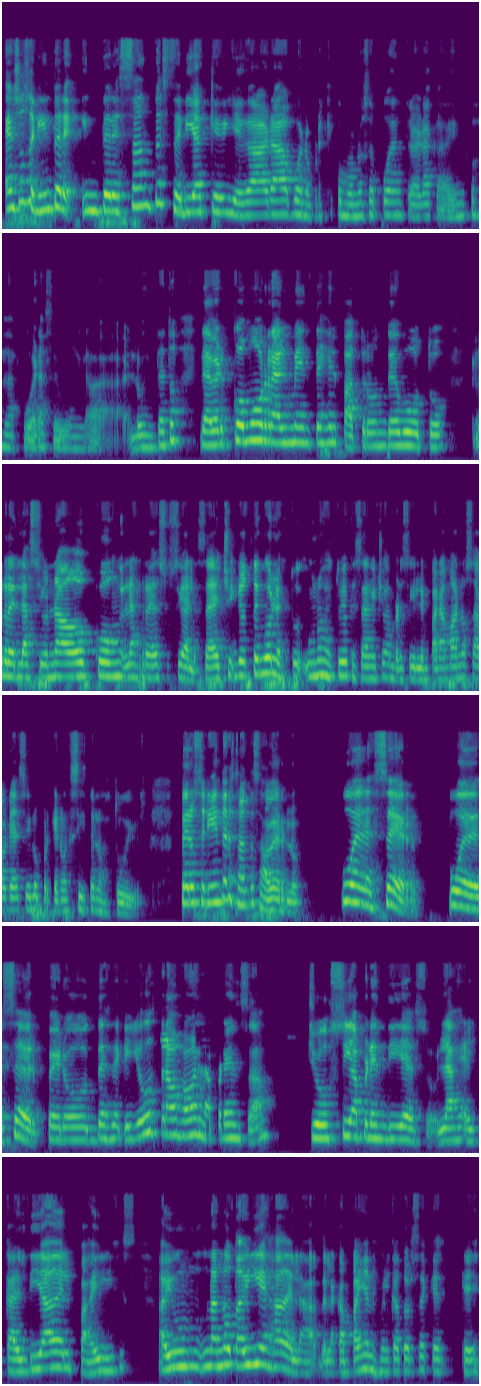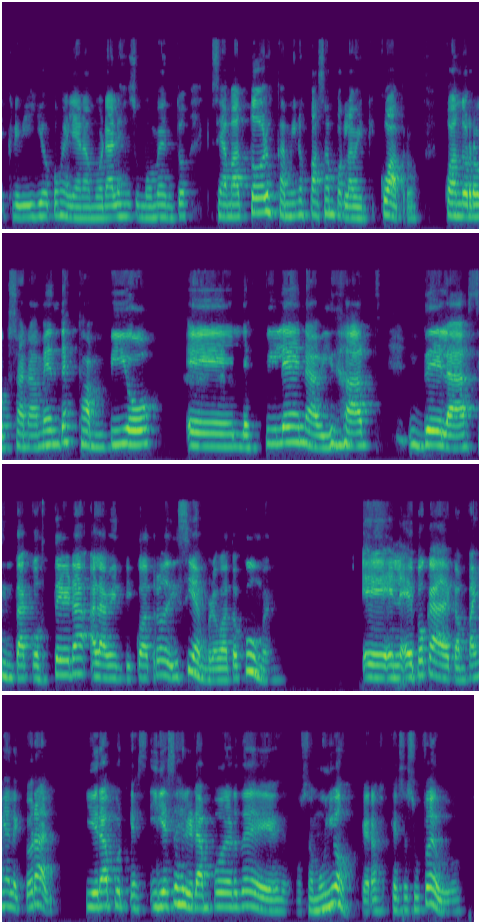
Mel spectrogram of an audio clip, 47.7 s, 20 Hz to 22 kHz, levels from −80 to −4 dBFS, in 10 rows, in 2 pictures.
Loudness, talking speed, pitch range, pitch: -23 LUFS, 205 wpm, 180-235 Hz, 200 Hz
